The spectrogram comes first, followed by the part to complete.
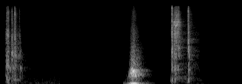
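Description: Sound effects of an animated channel logo: a brief swish at the start, one pop about a second in, the loudest, then two quick clicks near the end.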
